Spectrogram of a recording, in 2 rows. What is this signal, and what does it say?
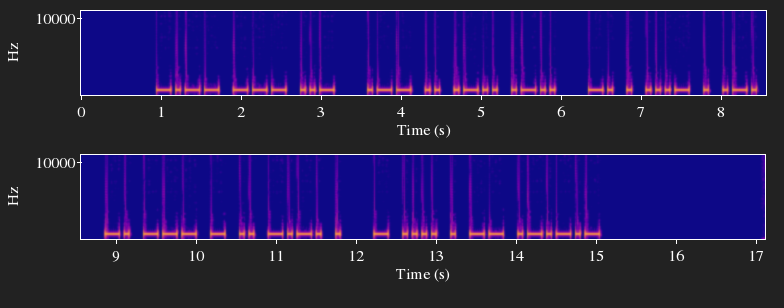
Morse code, heard as a keyed tone, about 20 wpm, 700 Hz. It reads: YOU WILL NEVER NOTICE THEM.
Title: Sentences from Top 1000 Words - Review Part 2 - 20wpm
